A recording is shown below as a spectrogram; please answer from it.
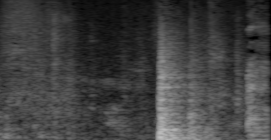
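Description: A single sudden thud about a second in, fading quickly, amid fainter handling noise.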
